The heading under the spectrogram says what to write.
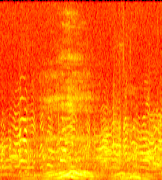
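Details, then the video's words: On the Isle of May, Scotland, male common eiders in nearby water give soft, moaning rising-then-falling ah-hoo coos, two clear after a faint one, over a low watery hush. "Close Up of Male & Female Eiders with Calls"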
